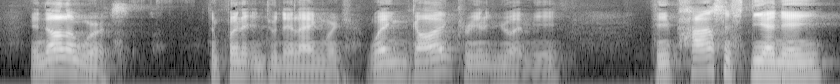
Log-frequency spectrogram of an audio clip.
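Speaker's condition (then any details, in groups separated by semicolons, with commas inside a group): Cleft palate; congenital cleft palate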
